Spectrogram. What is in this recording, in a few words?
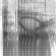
"adore", English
